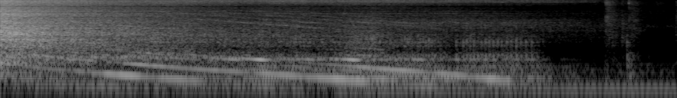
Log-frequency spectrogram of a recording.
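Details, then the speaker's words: Shop vacuum after teardown and oiling of motor bearings that had whined, ground and overheated: it winds down smoothly, rushing air and motor tone falling away with no grinding or whining. "all right so there's no more grinding or whining noise on the bearings"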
